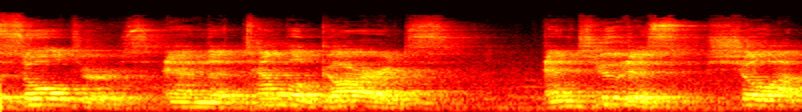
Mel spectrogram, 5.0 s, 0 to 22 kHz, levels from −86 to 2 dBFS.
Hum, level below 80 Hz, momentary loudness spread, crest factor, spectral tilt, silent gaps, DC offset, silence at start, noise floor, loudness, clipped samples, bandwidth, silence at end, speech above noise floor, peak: none; -52 dBFS; 8 LU; 14 dB; -3 dB/octave; none; under 0.1%; 0 s; -37 dBFS; -15 LUFS; under 0.1%; 14 kHz; 0 s; 23 dB; 0 dBFS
